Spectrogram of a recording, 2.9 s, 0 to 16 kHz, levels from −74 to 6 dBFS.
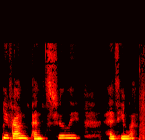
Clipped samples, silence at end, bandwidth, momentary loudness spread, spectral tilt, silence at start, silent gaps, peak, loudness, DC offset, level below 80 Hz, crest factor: under 0.1%; 0 s; 11.5 kHz; 11 LU; -5 dB/octave; 0.05 s; none; -6 dBFS; -22 LUFS; under 0.1%; -56 dBFS; 16 dB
